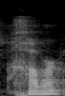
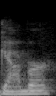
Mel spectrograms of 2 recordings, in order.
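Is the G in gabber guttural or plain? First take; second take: guttural; plain. First: The G is a rough guttural sound. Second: The G is a plain hard G. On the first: The speaker calls it right. "with hard G, with the guttural G" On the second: The speaker calls it wrong. "as people incorrectly call it"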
